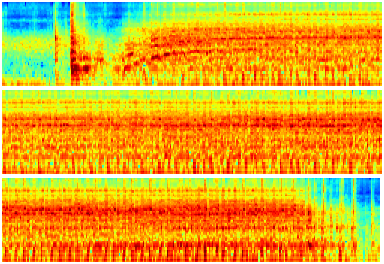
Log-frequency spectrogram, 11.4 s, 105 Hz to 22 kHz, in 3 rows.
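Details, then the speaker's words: Briggs & Stratton 01815 standby generator converted to a trailer, in manual mode: starter cranks the engine at a steady whirring rhythm about nine seconds without firing, no blinking lights; owner suspects no fuel; cranks but won't start. "Light powers up and it's going to try to crank. And it's going to keep doing that until the battery just dies. But almost feels like I'm not getting any fuel."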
